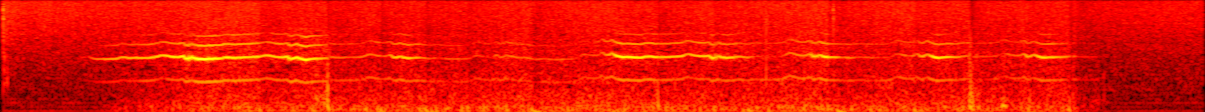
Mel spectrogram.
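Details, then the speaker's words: Bronchial leak squeak from a pleurocutaneous fistula, recorded without a stethoscope directly over the fistula during a sustained Valsalva maneuver: sustained high-pitched wavering squeak, higher-pitched in smaller fistulas. "the squeak is a high pitched sound over the affected chest area during a sustained valsalva maneuver the pitch being higher in smaller fistulas than in larger fistulas"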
